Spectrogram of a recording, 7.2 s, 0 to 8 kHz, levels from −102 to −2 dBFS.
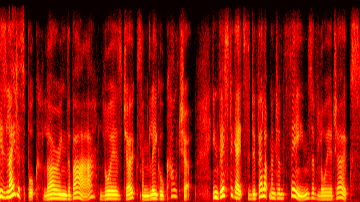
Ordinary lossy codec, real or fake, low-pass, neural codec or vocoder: Opus, 24 kbps; real; 7.2 kHz; none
